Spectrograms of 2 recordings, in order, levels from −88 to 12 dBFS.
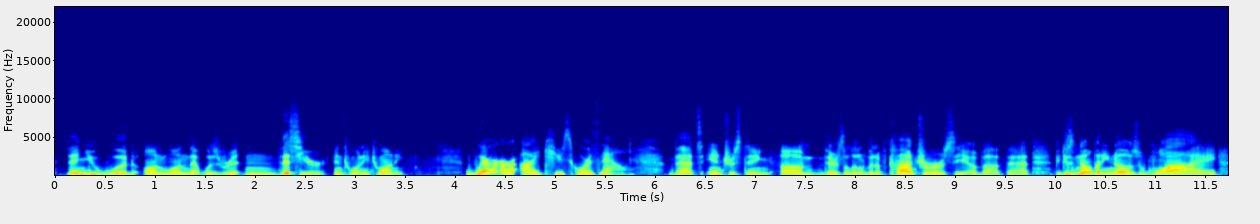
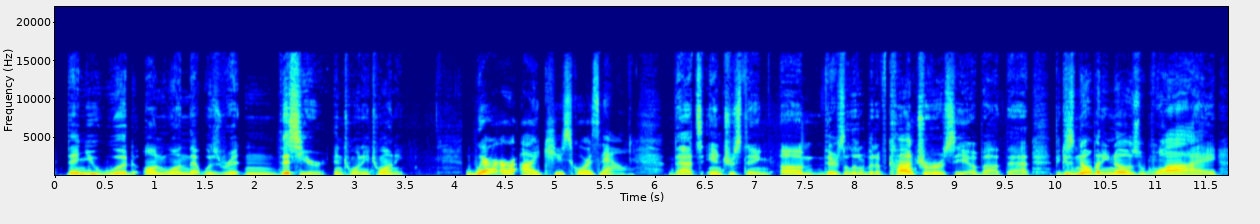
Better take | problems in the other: second | muffled; very; fading above 2 kHz

